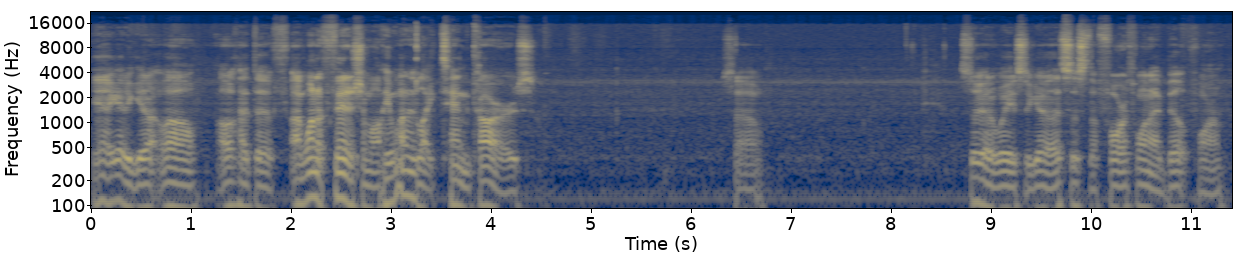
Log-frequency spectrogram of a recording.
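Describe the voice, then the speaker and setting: A man in a casual chat about model building who gives slow, easygoing replies. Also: sits low. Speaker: co-host.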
